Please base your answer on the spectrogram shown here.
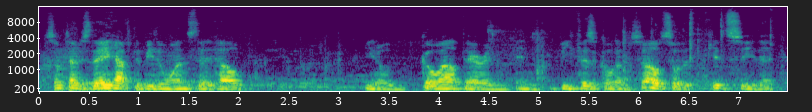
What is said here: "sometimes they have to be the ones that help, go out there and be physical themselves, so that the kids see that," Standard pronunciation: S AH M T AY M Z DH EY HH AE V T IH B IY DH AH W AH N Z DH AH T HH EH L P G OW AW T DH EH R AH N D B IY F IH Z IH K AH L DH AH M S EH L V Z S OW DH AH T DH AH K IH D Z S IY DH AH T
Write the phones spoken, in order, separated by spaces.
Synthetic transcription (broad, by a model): S AH M T AY M Z DH EY HH AE F T IH B IY DH AH W AH N Z DH AH T HH EH L P G OW AW T DH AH R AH N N B IY F IH Z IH K L DH AH M S EH L V Z S OW DH AH T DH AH K IH D Z S IY DH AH T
